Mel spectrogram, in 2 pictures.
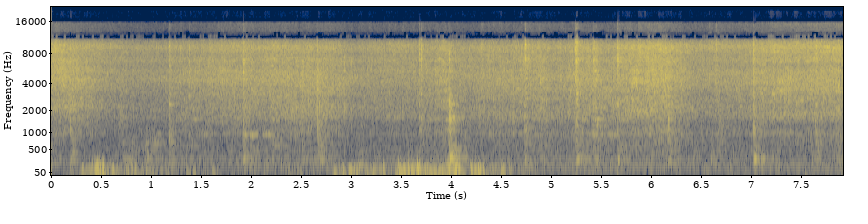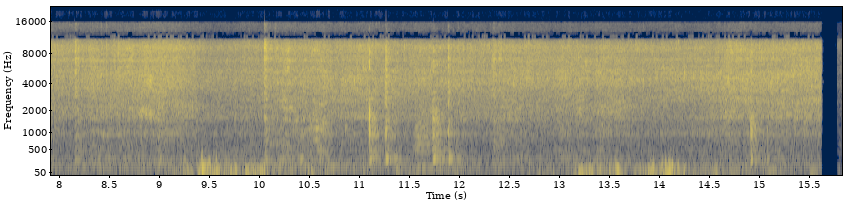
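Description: A spice paste loosened with a little water being fried and stirred in a pan for a fish-head, Malabar spinach and potato dish, a continuous close sizzle punctuated by repeated scraping and knocking spatula strokes, no talking.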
